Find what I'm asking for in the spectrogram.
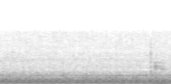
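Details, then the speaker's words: MG TF being restored, not run for years, battery flat and charged before this start: steady, even idle with a smooth, strong exhaust note and no knocks or misses. Normal idle, though the owner says it later turns lumpy and suspects a sensor. "I me that's started up I think she sounds brilliant that exhaust is um yeah sounds pretty awesome"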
